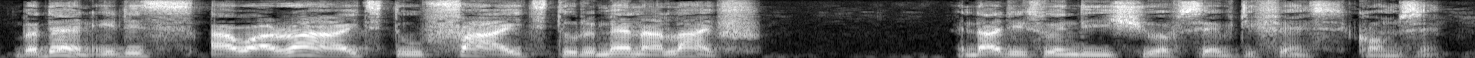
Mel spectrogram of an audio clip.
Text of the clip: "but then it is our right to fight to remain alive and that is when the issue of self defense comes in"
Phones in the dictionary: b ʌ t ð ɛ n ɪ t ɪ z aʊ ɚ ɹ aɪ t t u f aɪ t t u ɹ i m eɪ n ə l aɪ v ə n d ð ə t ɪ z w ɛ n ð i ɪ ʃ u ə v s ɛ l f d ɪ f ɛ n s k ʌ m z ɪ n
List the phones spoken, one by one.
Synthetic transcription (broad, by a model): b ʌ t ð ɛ n ɪ t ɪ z aʊ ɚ ɹ aɪ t t u f aɪ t t u ɹ i m eɪ n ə l aɪ f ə n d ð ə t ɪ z w ɛ n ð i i ʃ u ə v s ɛ l f d ɪ f ɛ n s k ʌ m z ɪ n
